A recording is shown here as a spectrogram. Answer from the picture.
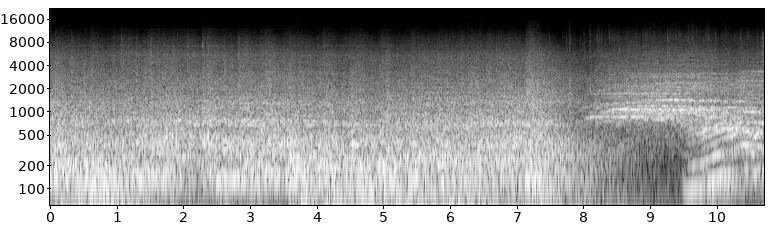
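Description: Drum corps drumming, a dense, loud wash of drums that drops off about eight seconds in.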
